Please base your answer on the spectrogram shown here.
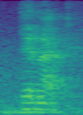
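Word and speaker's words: Tanakh: Y ahí ellos ocupan la T, la N y la K para pronunciar que la Biblia de ellos se llamaba así. Tenach.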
